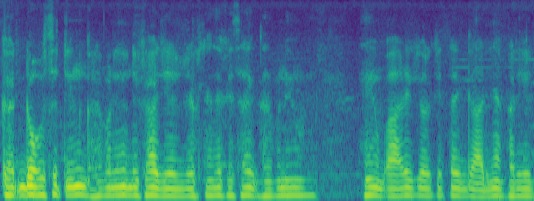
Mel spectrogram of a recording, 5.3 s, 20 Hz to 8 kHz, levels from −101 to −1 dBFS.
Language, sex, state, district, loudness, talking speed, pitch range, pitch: Hindi, male, Madhya Pradesh, Katni, -18 LUFS, 260 wpm, 110-115 Hz, 115 Hz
